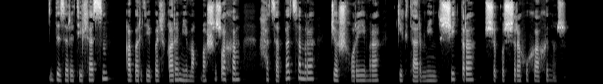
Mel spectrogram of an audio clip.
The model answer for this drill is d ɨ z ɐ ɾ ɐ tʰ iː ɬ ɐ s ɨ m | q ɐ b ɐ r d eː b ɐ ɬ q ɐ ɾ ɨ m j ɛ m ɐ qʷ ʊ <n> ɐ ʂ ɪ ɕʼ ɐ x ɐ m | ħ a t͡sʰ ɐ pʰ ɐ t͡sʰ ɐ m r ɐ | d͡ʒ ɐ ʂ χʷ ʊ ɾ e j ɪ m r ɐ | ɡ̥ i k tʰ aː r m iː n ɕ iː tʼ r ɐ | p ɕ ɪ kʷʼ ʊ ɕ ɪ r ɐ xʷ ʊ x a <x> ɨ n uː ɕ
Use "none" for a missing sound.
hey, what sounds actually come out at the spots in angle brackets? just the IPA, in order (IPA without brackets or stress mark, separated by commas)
m, x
